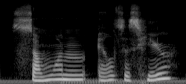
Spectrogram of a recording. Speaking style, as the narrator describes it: Sung-Hoon said in a low voice

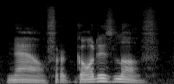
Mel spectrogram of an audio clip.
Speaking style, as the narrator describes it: sighed Sir Launcelot

